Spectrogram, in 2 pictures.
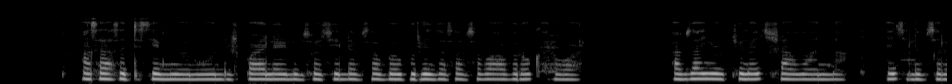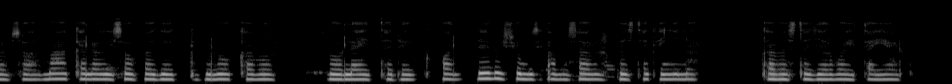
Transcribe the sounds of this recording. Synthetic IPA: ʔasɾasɨd̪ːɨst̪jɛmːiho̞nwɔnd̪uʃbəhalawilɨβso̞t͡ʃːɛlːəβsəwbəbud̪ɨnt̪ʰəsəβsəβaaβɾəwkʼəɾbəwal | ʔaβzaɲːo̞t͡ʃːunət͡ʃʼɪ̥ʃamwanːanət͡ʃʼilɨβsləβswalməakʰːəlawiɛsəwfəɡəɡbɨlo̞kʰəβə | ɾo̞lajt̪ʰːəd̪əɡʼɨfwalːe̞lo̞t͡ʃːɛmuzikʼaməsaɾiot͡ʃːbəzt̪ʰəkʼəɲːɪnːa | kʰəβəst̪ʰəd͡ʒəɾβajɪt̪ʰːajːalːu

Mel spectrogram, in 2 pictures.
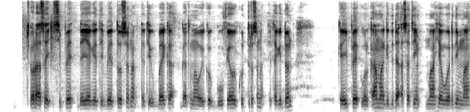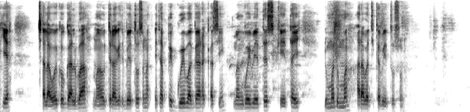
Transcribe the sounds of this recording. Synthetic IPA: t͡ʃʼɔɾɐːsɐjɪsːɪpːɛd̪ɛjɪjaːɡe̞ːt̪ɪbe̞ːt̪ːo̞ːsɔnɐɛt̪ɪʊbːɐjkːɐɡɐt̪ʊmawɔjkːɔɡuːfɪjɐwɔjkːʊt̪ːɪd̪ɔsɔnɐɛt̪ɐɡɪd̪ːɔn | keɪpːɛwɔlkʼːaːmaːɡɪd̪ɪd̪ɐʔɐsɐt̪ɪmaːɦɪjɐwɔɾɪd̪ɪmaːɦɪjɐ | t͡ʃʼɐlawɔjkːɔɡɐlbaːmaːʊt̪ːɪɾaːɡeːt̪ɪbe̞ːt̪ːo̞ːsɔnɐɛt̪ɐpːɛɡʊjɛbɐɡːaːɾɐkʼɐsɪmɐŋɡɔjbe̞ːt̪ːe̞ːskʰe̞ːt̪ːɐj | d̪̥ʊmːɐd̪ʊmːɐhɐɾɐbɐt̪ːɪ̥kːɐbe̞ːt̪ːo̞ːsɔ̰nɐ̥

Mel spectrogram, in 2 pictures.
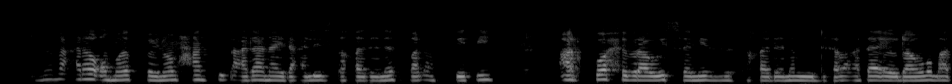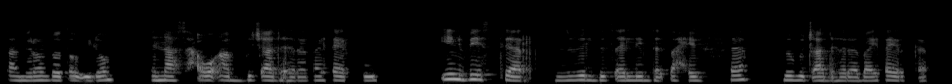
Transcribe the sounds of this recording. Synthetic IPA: d̪mɐmaʕɾɐkʼɨmɐt̪kʰo̞jno̞mħant̪ʰit͡sʼaʕad̪anajlaʕlizɨt̪ʰɐxɐd̪ɐnɐt̪ʰɨkalast̪ʰet̪ʰi | ʔalkʰo̞ħɨβɾawisɐmezɨt̪ʰɐxɐd̪ɐnɐwʊd̪ːisɐβʕat̪ʰaeʔd̪awomat̪ʼːamiɾo̞mzʼɐt̪ʼɐwilo̞m | ʔɨnːasħa̰ʔʼuʔaβbɨt͡ʃʼad̪ɨhɾɐbajt̪ʰajɪɾɨkʰːɐβu | ʔinvest̪ʰeɾzɨβɨlbɨt͡sʼɐlːimt̪ʰɐt͡sʼaħifɐ | bɨbut͡ʃʼːad̪ɨhɾɐbajt̪ʰajɪɾɨkʰːɐβ

